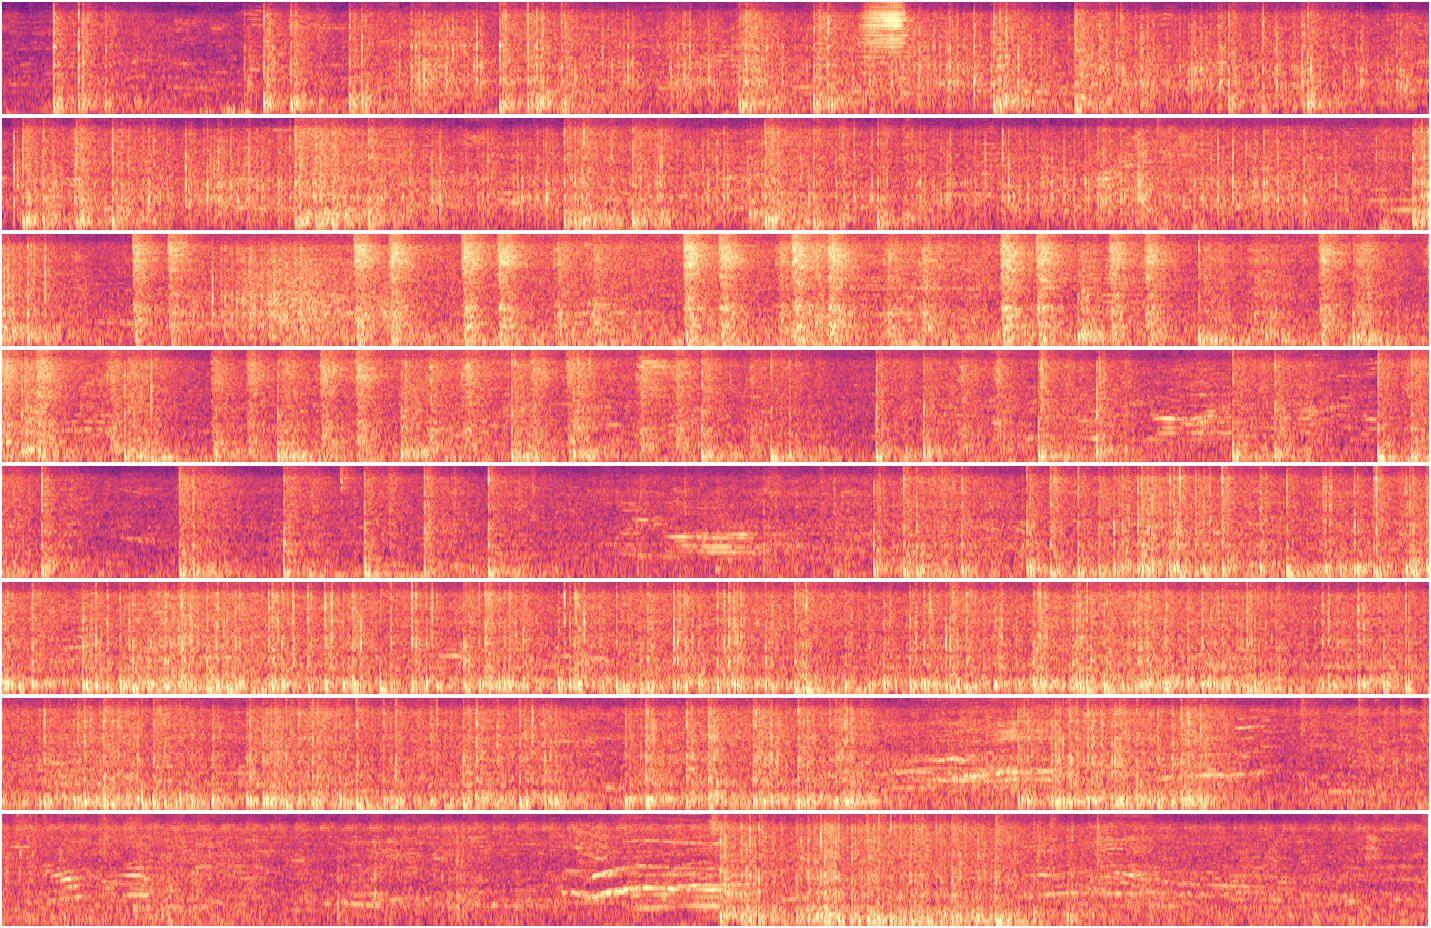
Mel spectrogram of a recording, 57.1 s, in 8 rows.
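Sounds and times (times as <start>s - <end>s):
fireworks shells bursting: 2.1s - 9.2s, 12.6s - 31.3s, 32.8s - 47.2s, 47.9s - 57.0s
rapid crackling pops: 11.8s - 28.8s
train wheels clattering over rail joints: 14.9s - 25.3s.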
